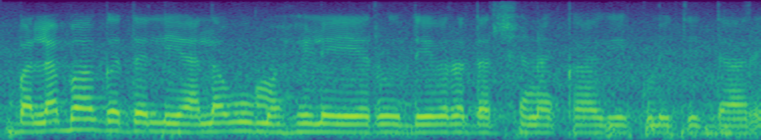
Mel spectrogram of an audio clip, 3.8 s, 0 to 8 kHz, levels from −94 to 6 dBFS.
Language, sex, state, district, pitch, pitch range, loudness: Kannada, female, Karnataka, Bangalore, 175 Hz, 165-185 Hz, -15 LUFS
